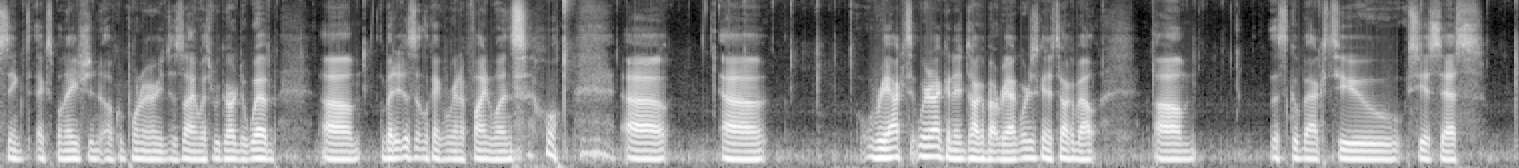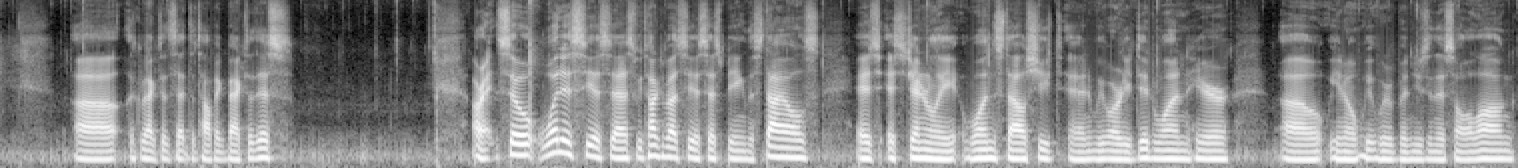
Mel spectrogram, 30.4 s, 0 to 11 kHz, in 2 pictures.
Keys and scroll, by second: 3.3 ctrl+[, 3.4 k, 4.2 ctrl+c, 11.0 ctrl+[, 11.1 k, 12.6 k, 16.7 Return, 18.3 ctrl+[, 18.4 j, 18.5-19.9 j, 20.2 shift+z, 20.5 shift+z, 26.2-30.3 typing.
